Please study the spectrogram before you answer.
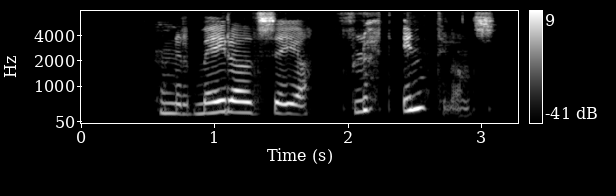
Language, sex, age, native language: Icelandic, male, 11, Icelandic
